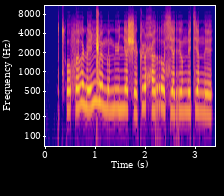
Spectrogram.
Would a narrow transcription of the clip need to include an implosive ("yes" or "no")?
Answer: no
